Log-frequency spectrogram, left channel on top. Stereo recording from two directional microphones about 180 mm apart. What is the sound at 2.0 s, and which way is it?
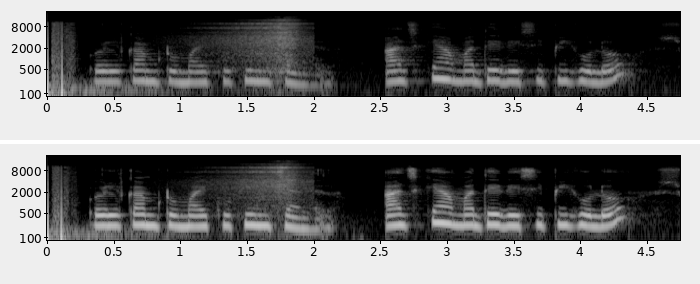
A woman's voice, 30° right (ahead or behind).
